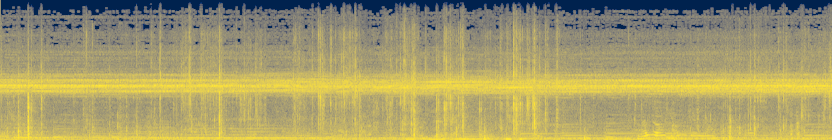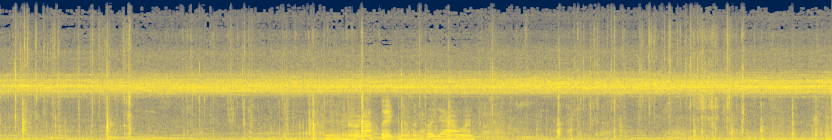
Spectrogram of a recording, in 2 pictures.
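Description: A cardboard box slides and rustles in hands.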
